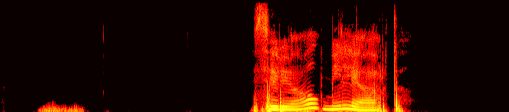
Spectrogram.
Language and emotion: Russian, neutral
